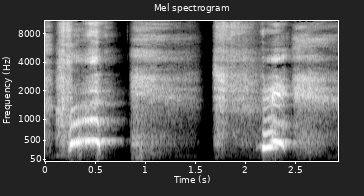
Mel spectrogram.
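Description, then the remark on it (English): Two sneezes in a row, brought on by pollen or dust in the room, each a sharp voiced gasp followed by a loud, hissing breathy burst, with a short quiet gap between them and no talking. “I don't know what it is, but it's making me sneeze.”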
